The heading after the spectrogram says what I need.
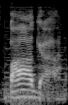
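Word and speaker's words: バーガー: It's not short in Japan, it's baga.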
